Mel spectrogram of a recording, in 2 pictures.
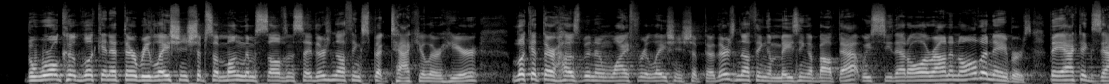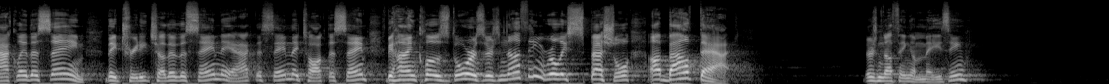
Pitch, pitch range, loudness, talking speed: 195 Hz, 175-215 Hz, -20 LUFS, 185 wpm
